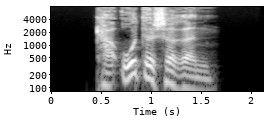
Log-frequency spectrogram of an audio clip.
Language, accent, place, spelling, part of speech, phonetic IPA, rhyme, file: German, Germany, Berlin, chaotischeren, adjective, [kaˈʔoːtɪʃəʁən], -oːtɪʃəʁən, De-chaotischeren.ogg
- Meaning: inflection of chaotisch: 1. strong genitive masculine/neuter singular comparative degree 2. weak/mixed genitive/dative all-gender singular comparative degree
